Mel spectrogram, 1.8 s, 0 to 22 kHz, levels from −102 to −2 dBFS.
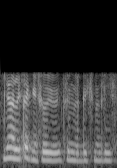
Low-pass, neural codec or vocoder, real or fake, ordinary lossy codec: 3.6 kHz; codec, 44.1 kHz, 7.8 kbps, Pupu-Codec; fake; none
